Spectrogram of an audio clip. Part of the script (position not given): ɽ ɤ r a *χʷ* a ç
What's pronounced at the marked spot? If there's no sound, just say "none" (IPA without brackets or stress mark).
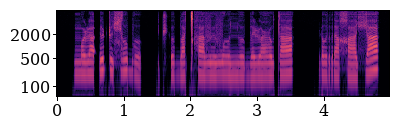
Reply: χ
